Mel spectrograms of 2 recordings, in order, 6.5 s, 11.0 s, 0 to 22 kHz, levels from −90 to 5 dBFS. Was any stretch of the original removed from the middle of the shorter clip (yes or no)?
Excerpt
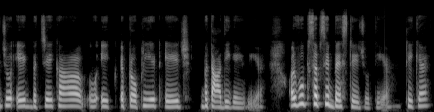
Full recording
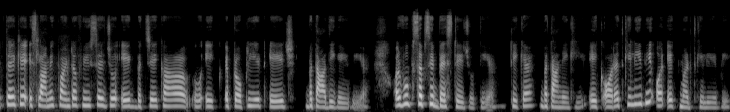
no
